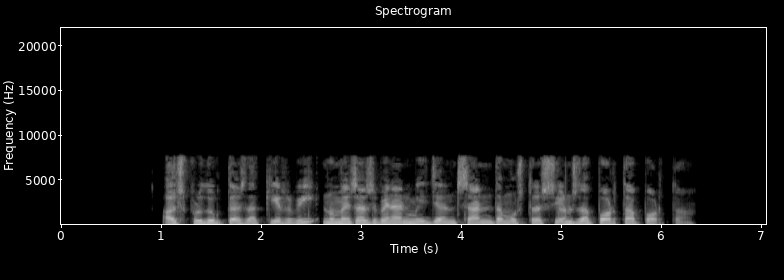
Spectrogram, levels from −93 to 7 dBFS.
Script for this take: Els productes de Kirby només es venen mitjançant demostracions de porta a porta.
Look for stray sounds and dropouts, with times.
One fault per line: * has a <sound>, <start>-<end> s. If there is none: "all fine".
all fine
